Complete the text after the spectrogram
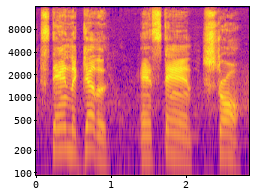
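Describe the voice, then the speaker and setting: A proud, defiant pro wrestler in a game cutscene. His voice is fairly high, bright and forceful, slangy and emphatic, over faint background noise. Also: lively intonation, takes it slowly, heavily acted. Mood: rousing. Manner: slangy, emphatic motivational delivery. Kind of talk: video game cutscene dialogue.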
